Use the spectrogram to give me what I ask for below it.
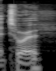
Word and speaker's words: Toru: Yeah, Toru.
